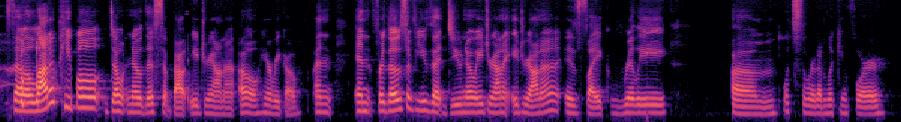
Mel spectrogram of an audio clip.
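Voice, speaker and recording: A woman speaks at a moderate pace with a fairly low pitch. The recording is very clean, with a silent background. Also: ordinary pitch variation. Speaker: co-founder of a women's media company, live show host. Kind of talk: casual live stream chat. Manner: loud; animated.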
